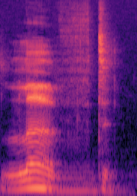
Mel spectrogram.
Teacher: Beloved is a good one because there is the verb love, and the past of love is loved. Okay, love ends in a voice sound, so the final ed is d, loved. But there is no verb to beloved, so the adjective that you're looking here is beloved, my beloved ones, okay?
